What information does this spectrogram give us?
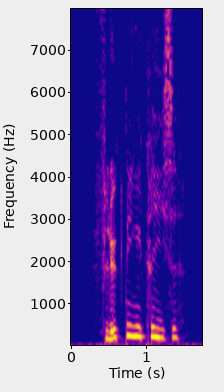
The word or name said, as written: flygtningekrise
